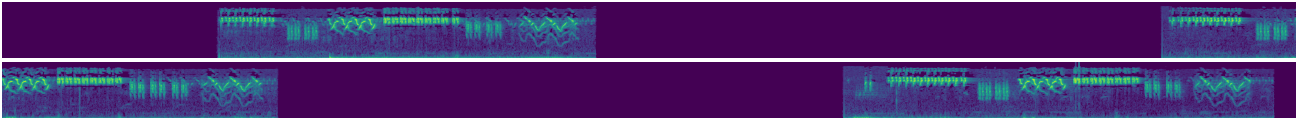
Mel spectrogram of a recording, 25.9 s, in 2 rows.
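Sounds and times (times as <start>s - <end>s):
Grasshopper warbler song: 2.2s - 6.0s, 11.6s - 15.7s, 21.4s - 25.7s.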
